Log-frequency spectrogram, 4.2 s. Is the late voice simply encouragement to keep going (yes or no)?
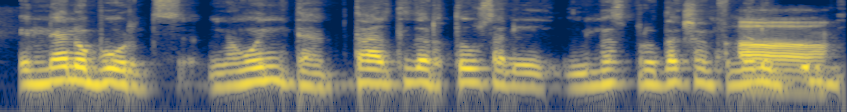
yes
